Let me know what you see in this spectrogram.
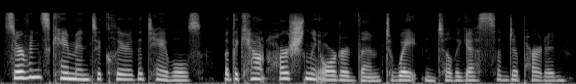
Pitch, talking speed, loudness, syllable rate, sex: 215 Hz, 210 wpm, -20 LUFS, 5.2 syllables/s, female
